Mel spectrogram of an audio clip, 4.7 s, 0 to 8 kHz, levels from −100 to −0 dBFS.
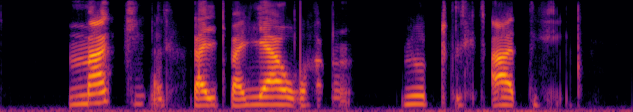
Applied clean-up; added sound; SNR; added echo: neural diffusion model UNIVERSE++.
